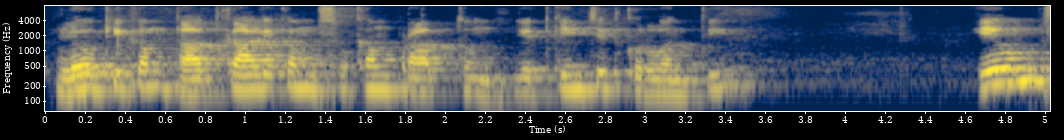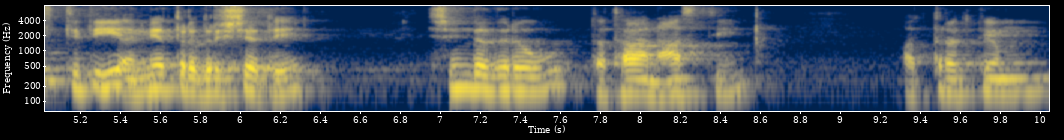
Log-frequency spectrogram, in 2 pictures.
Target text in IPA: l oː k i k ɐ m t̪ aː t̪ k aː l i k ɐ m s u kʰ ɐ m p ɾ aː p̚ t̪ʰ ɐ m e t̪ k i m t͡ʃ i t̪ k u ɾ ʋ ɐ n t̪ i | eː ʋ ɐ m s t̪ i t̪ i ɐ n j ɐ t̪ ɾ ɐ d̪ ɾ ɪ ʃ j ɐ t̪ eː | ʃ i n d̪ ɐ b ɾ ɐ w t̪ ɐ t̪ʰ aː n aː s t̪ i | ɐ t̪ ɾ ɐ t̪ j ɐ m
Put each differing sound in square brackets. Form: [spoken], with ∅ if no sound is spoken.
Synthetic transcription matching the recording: l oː k i k ɐ m t̪ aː t̪ k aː l i k ɐ m s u kʰ ɐ m p ɾ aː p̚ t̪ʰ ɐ m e t̪ k i [ɲ] t͡ʃ i t̪ k u ɾ ʋ ɐ n t̪ i | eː ʋ ɐ m s [t̪ʰ] i t̪ i ɐ n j ɐ t̪ ɾ ɐ d̪ ɾ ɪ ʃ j ɐ t̪ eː | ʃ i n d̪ ɐ [ɡ] ɾ ɐ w t̪ ɐ t̪ʰ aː n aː s t̪ i | ɐ t̪ ɾ ɐ t̪ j ɐ m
